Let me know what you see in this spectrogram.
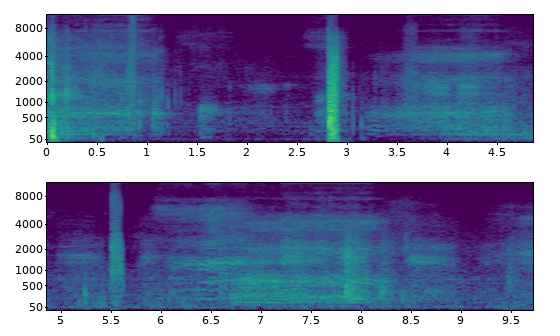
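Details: Snoring filmed during sleep for a snoring competition: irregular rough snoring breaths with snorts and a few sharp noises in a quiet room.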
